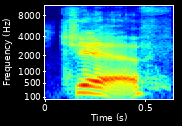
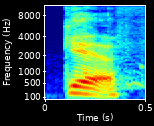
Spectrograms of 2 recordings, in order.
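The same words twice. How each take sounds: First: It starts with a soft G sound. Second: It starts with a hard G sound. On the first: "my son says GIF" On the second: "feels like it should be a hard G"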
